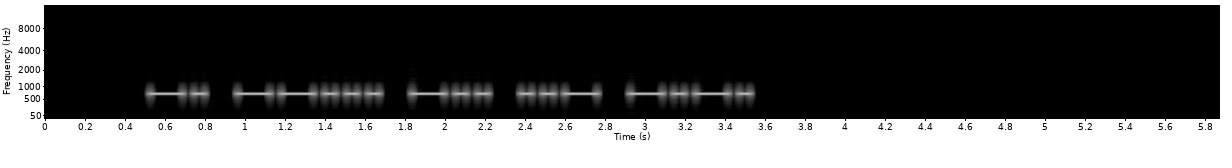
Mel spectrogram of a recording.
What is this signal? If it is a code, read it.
Morse code, heard as a keyed tone, about 21 wpm, 700 Hz. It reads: N7DUC
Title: USA Call Signs - 5 Characters - Repeated 3x - 22wpm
